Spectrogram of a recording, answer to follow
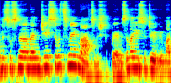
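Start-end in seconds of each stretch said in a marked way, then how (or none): none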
